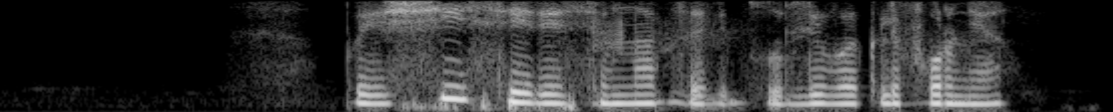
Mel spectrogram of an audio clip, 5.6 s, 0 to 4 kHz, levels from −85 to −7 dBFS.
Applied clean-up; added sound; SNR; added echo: neural mask model Resemble Enhance denoiser.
